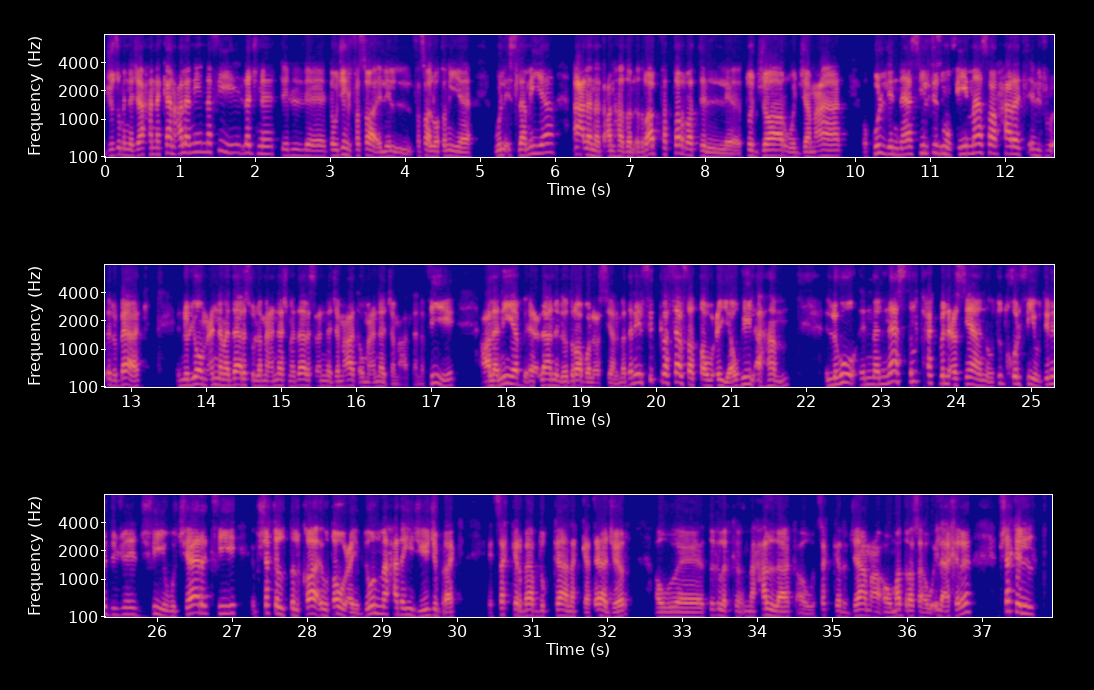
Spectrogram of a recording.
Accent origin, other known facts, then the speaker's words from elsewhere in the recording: Palestine; احنا كفلسطينيين 14 مليون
